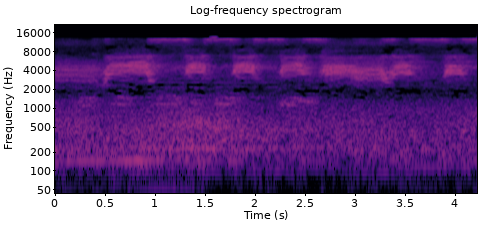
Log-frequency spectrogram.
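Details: At Rokugo Shrine in Ota, Tokyo, a Robust cicada produces shrill, regular pulses roughly twice a second over a steady high buzz. Recorded on a Sony PCM-M10.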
